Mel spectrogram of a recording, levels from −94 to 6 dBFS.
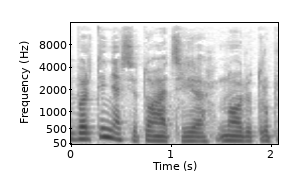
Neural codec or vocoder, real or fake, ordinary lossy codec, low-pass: none; real; MP3, 64 kbps; 14.4 kHz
